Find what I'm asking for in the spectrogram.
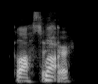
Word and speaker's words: Gloucestershire: Did I really mispronounce Gloucestershire? – Gloucestershire. – How do you say it? – Gloucestershire.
